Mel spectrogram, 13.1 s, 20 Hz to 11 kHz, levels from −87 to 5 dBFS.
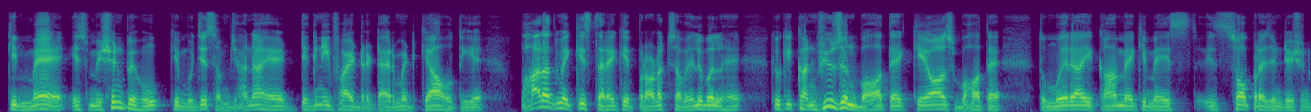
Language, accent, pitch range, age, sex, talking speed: Hindi, native, 90-115 Hz, 40-59, male, 190 wpm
